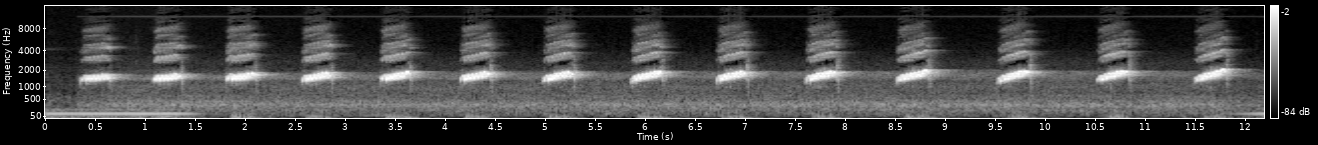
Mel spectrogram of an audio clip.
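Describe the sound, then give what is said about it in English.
A little spotted kiwi (kiwi pukupuku), a native bird, calls in a steady series of about fourteen shrill, rising whistles, evenly spaced and loud, with a faint low hum at the very start and end. “This week we are talking about the kiwi puku puku.”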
